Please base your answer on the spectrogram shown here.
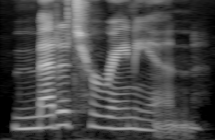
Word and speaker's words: Mediterranean: Mediterranean. Common mispronunciation. Med-it-er-a-ne-an. Correct pronunciation. Med-i-ter-ra-ne-an. Six syllables with the stress on the fourth.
